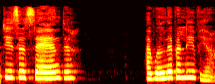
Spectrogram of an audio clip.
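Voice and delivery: ordinary talk, nothing marked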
